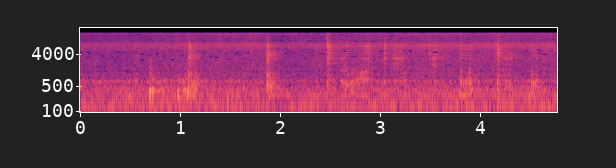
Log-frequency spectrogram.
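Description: Chopped onion and carrot sizzling in hot oil in a steel kadhai, stirred with a perforated steel skimmer ladle that scrapes and clicks against the pan several times.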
